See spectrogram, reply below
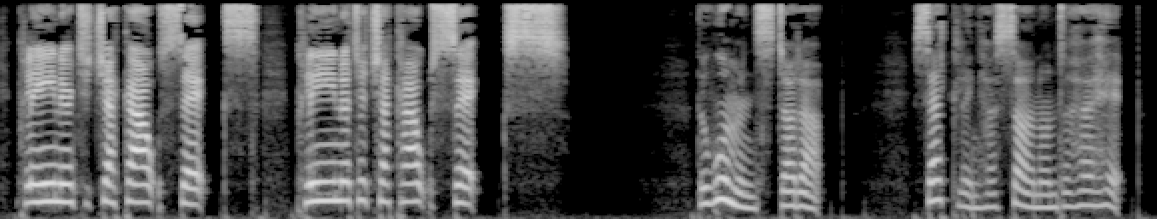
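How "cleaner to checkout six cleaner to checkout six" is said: slow, loud nasal call over a PA; nasal tannoy announcement. Acted. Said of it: "His nasal voice rang out through the tannoy system".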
